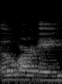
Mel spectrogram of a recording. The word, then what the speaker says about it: Ora: so this one is Ora you can guess how you say it Oh RA so lean and so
